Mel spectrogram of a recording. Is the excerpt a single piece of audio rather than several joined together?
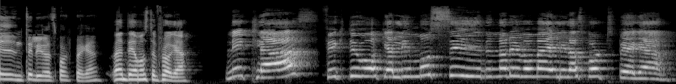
yes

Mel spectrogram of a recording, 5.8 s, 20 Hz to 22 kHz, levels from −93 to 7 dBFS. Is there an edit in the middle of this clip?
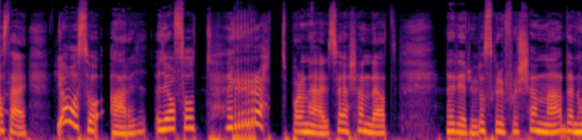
yes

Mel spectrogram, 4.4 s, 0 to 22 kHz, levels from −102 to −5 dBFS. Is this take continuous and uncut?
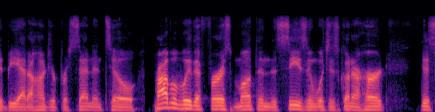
no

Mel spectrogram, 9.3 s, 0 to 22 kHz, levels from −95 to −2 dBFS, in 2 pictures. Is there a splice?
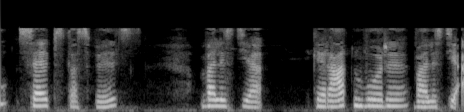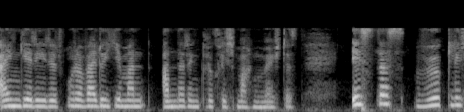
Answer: yes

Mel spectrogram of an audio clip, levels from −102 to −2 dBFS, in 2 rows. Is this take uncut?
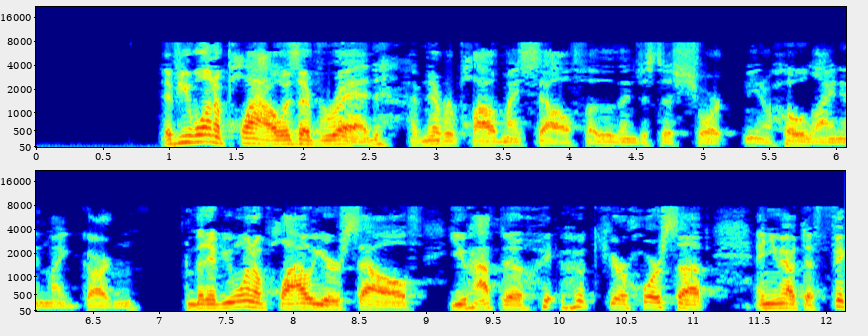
no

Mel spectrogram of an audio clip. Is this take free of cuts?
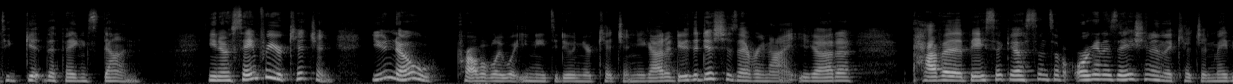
yes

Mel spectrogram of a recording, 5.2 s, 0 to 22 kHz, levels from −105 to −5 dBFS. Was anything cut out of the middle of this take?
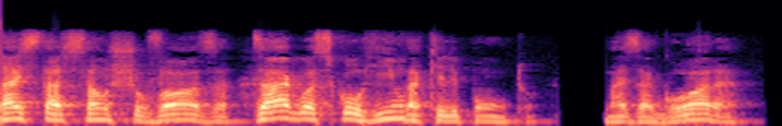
yes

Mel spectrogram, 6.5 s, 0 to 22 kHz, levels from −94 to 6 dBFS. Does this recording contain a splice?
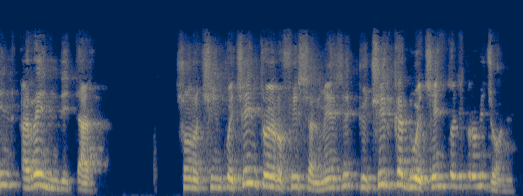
no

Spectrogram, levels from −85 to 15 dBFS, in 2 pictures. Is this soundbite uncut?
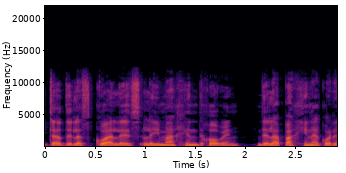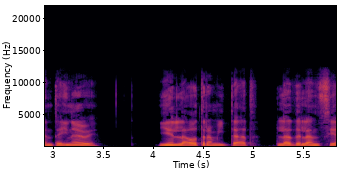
no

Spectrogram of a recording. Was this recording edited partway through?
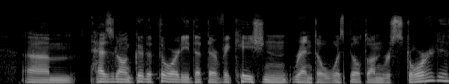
no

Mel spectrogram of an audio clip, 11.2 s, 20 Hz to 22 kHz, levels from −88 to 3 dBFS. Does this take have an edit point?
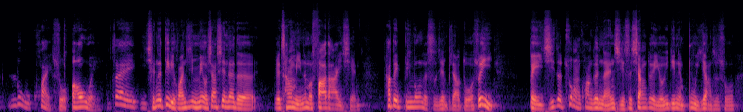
yes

